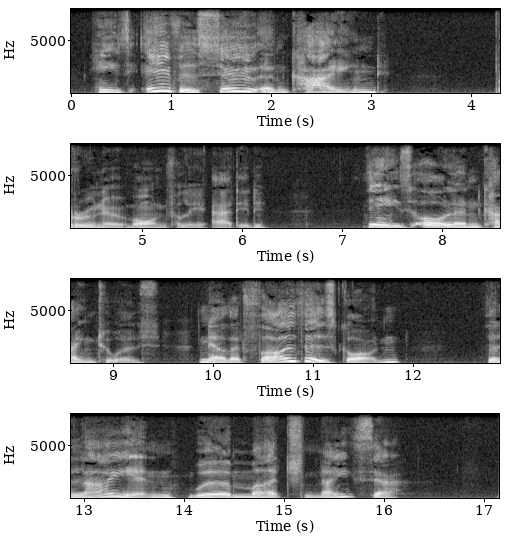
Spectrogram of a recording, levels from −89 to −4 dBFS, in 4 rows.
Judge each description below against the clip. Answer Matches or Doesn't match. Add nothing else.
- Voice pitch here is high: Doesn't match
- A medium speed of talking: Doesn't match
